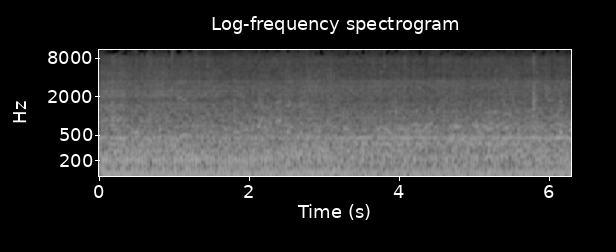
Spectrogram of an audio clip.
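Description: A steady motor drone: a low, constant hum under an even hiss, with no change in pitch.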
